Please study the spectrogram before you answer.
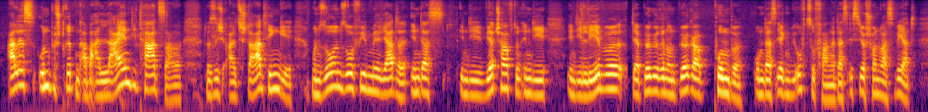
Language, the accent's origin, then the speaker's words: German; Germany; ich fühle mich auch als Deutscher.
